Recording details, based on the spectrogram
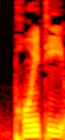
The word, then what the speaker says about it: Pointe: with the Champ Sports Pep Rally at Pointe Orlando. Okay. Oh, I bet that's Point because the E is silent. – Yeah, that's probably right.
